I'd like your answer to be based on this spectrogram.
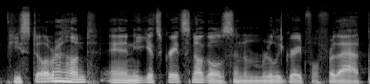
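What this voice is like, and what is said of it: Subdued, quiet tone. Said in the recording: “the tone of my voice might sound a bit subdued”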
